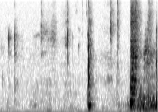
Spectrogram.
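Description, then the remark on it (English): Someone takes a quick sip of water. Light clicks and handling noises lead up to it, followed by a short breathy slurp and swallow, with no talking. “Allow me to drink a little sip of water.”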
